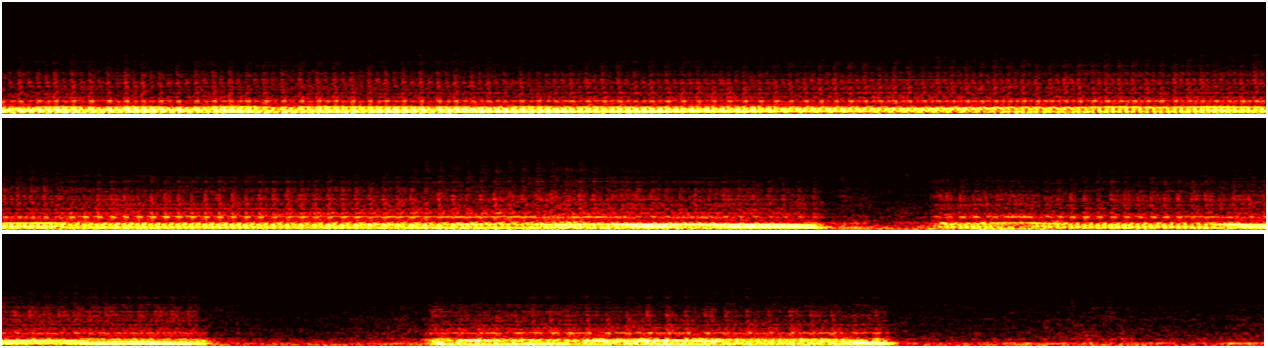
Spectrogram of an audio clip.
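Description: A vehicle's tyres rumble over a rough dirt road.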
